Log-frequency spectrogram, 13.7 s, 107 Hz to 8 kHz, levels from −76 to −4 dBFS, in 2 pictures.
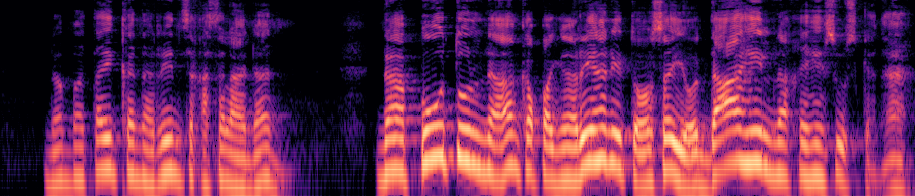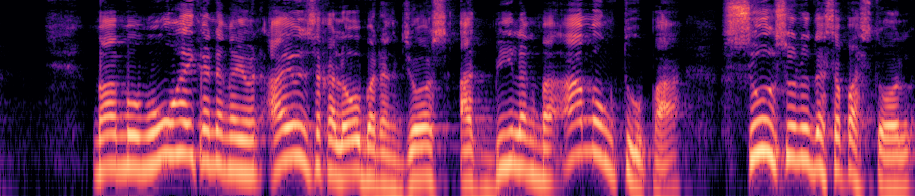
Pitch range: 125-185 Hz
